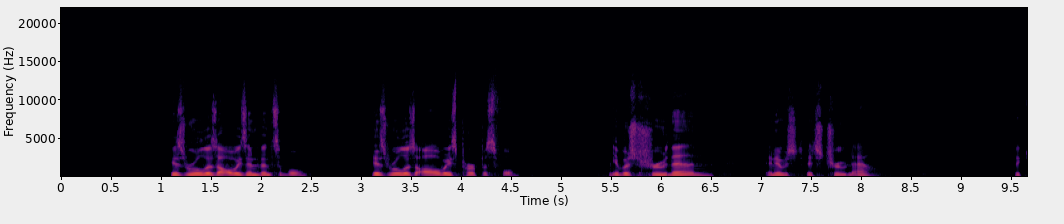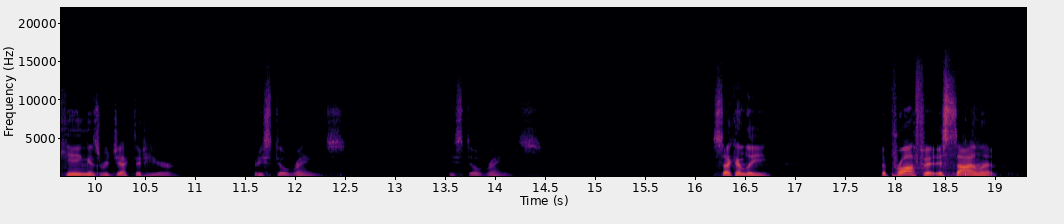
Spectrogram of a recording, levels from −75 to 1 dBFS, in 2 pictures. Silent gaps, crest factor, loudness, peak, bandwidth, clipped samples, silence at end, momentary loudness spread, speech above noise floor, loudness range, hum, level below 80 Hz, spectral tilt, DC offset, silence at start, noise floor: none; 26 dB; -37 LUFS; -14 dBFS; 17 kHz; under 0.1%; 0.3 s; 19 LU; over 53 dB; 13 LU; none; -82 dBFS; -4 dB/octave; under 0.1%; 1.1 s; under -90 dBFS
